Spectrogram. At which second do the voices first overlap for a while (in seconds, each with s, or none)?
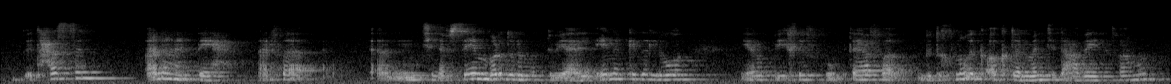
none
